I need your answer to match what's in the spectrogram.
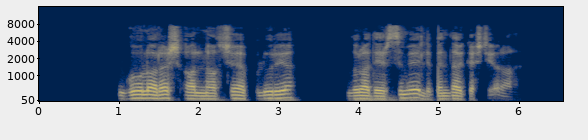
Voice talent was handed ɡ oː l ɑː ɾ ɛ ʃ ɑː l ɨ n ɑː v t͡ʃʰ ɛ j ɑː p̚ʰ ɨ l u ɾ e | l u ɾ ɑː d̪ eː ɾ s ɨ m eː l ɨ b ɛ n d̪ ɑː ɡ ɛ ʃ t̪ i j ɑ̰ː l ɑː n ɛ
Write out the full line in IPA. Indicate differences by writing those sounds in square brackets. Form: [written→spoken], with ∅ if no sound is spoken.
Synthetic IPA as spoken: ɡ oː l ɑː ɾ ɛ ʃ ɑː l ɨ n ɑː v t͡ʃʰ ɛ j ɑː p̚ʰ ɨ l u ɾ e | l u ɾ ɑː d̪ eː ɾ s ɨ m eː l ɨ b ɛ n d̪ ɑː ɡ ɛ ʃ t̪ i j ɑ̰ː [l→ɾ] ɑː n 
